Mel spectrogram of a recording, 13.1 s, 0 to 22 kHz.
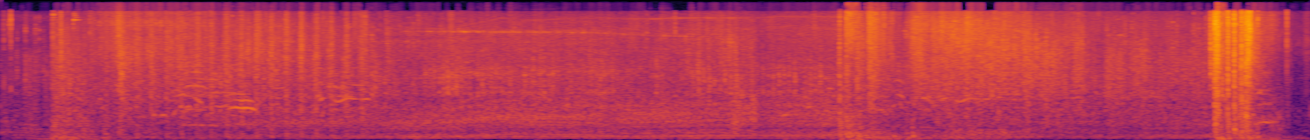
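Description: Gunfire in the Battlefield 6 video game, dense bursts of shots and rattling fire over a constant engine-like drone, with a louder close volley near the end.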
